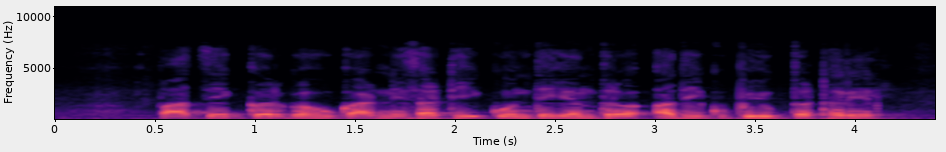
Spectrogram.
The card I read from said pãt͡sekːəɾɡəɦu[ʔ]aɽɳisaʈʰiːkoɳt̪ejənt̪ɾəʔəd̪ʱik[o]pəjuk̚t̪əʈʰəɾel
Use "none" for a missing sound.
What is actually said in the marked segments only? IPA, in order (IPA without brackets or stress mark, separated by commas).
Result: k, u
